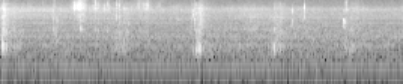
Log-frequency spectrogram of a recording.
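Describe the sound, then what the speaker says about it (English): Crunchy chewing on a piece of freeze-dried chicken taken from pizza, several irregular close bites and crackles, faint, over a low steady hum. "I can hear you crunching."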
